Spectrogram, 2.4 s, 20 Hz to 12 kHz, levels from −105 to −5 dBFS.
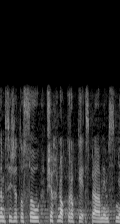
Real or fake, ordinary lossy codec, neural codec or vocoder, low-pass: fake; MP3, 96 kbps; codec, 16 kHz, 16 kbps, FreqCodec, larger model; 7.2 kHz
